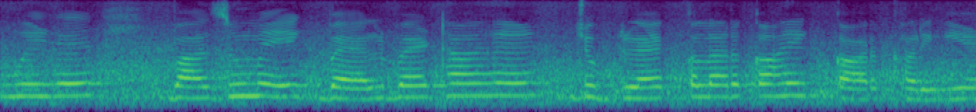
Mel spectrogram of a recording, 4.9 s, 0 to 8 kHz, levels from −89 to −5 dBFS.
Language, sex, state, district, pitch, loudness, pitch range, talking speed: Hindi, female, Uttar Pradesh, Budaun, 295 Hz, -30 LUFS, 270-315 Hz, 185 wpm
